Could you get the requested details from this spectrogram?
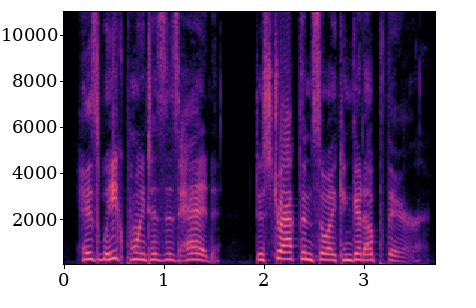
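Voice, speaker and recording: Putting on a growling character voice, a woman speaks high-pitched at a moderate pace. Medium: read story. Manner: serious, brisk.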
